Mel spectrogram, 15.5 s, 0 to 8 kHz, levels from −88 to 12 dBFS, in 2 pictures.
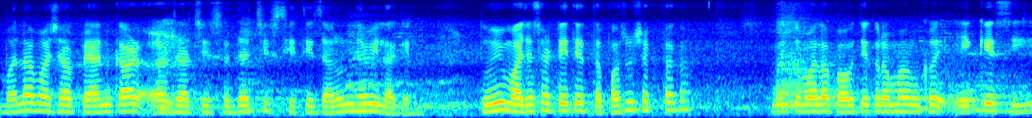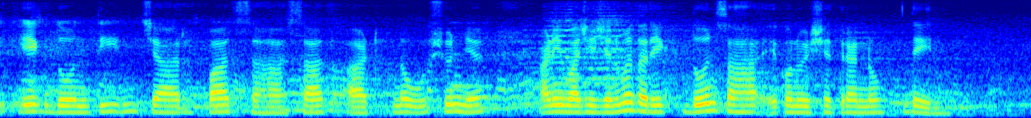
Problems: constant background noise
